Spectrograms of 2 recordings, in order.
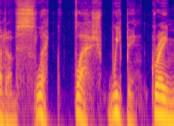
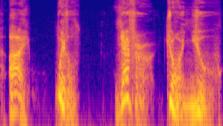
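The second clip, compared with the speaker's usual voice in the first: spitting; 4 semitones higher, 5 dB louder than usual. Acted. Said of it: "I spit".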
